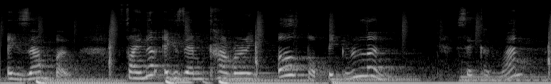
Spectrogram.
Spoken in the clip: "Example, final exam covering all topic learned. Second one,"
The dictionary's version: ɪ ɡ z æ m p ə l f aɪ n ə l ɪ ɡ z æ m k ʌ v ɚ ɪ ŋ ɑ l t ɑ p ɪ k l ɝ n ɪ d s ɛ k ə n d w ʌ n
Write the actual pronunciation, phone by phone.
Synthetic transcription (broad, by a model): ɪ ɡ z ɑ m p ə l f aɪ n ə l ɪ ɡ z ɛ m k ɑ v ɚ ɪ ŋ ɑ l t ɑ p ɪ k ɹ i l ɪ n s ɛ k ə n d w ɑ n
